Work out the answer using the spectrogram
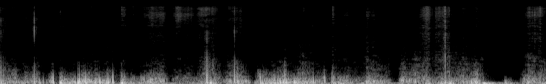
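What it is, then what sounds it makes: Wooden block tag. Long nails tap and scratch a solid engraved wooden block tag turned at an angle. Quick, dull taps mix with dense scratching that stays low and muffled, each tap dying away almost at once.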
